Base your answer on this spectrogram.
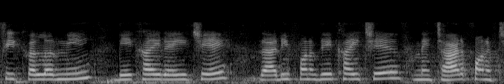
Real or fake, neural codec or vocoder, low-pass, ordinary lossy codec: fake; codec, 16 kHz, 1.1 kbps, Voila-Tokenizer; none; none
